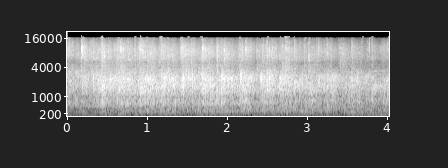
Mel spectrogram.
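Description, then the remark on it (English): An audience at an Auckland Conversations event claps steadily for several seconds for the sponsors, a dense, sustained patter of many hands at even loudness without any voices standing out. “Big round of applause for the sponsors.”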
